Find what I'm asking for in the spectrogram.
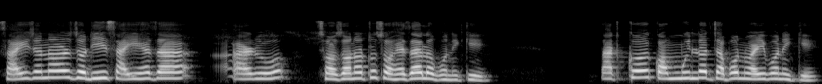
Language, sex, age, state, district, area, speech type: Assamese, female, 45-60, Assam, Morigaon, rural, spontaneous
